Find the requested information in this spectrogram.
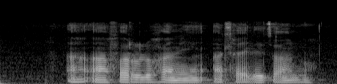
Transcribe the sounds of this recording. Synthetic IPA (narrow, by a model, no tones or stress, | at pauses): aafaɾʊlʊχanɪat͡ɬʰa̰ɪ̰lʔet͡sʼaːlɔ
